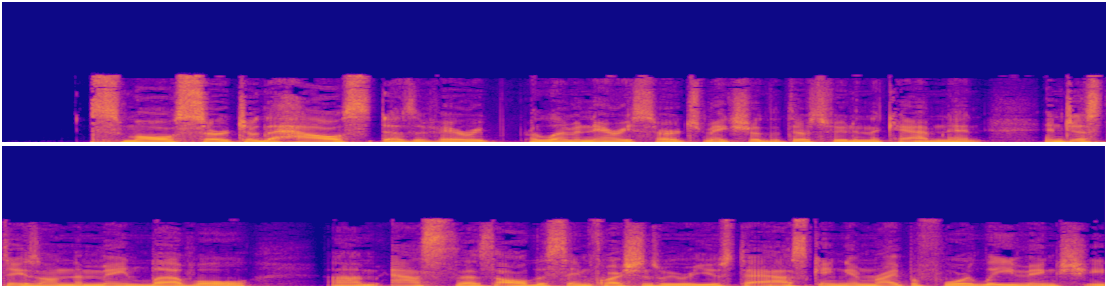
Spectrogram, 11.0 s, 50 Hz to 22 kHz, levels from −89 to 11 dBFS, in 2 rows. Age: 20-39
